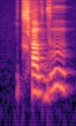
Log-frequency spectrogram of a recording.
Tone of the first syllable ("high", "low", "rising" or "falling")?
low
